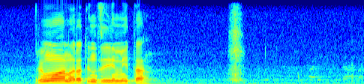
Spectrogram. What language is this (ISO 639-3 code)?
tso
